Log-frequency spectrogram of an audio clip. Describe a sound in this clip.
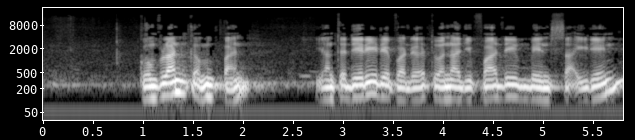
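A man speaks steadily through a microphone and loudspeakers in an echoing hall.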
